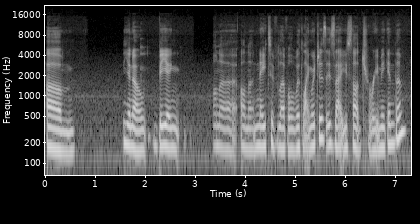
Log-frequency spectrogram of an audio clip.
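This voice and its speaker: A woman's voice: on the low side, fairly even intonation, unhurried, darkish tone. A young woman from Belgium with a Flemish accent, chatting as a podcast guest, explaining patiently and laughing often. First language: Dutch. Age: 20s. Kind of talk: casual chat.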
